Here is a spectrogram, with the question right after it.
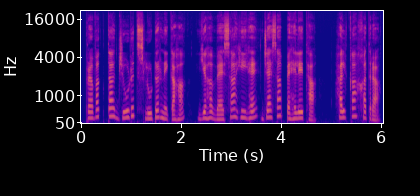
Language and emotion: Hindi, neutral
